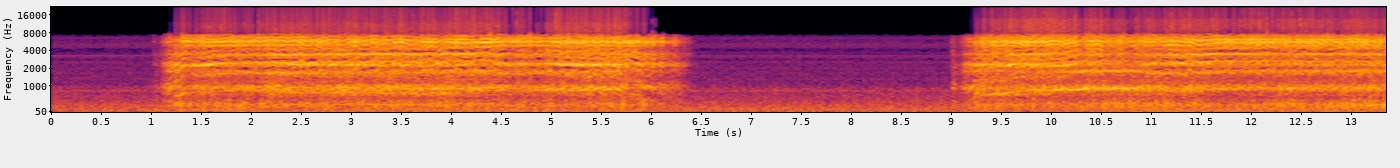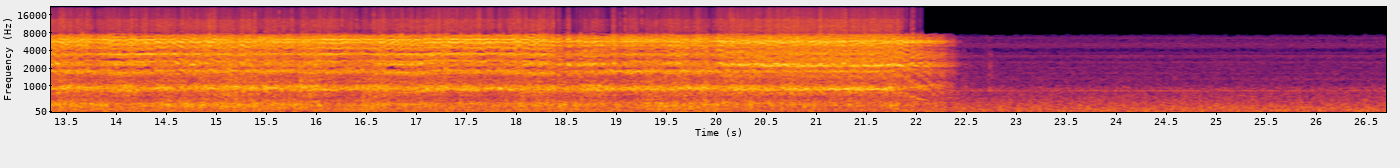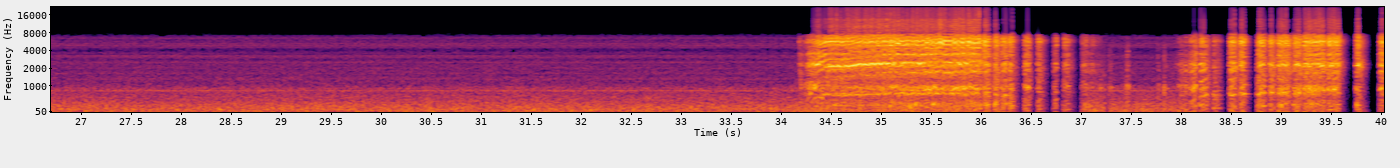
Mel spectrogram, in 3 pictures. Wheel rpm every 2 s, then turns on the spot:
30, 210, 220, 30, 30, 210, 230, 230, 230, 220, 220, 50, 0, 0, 0, 0, 0, 80, 90, 150.
none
